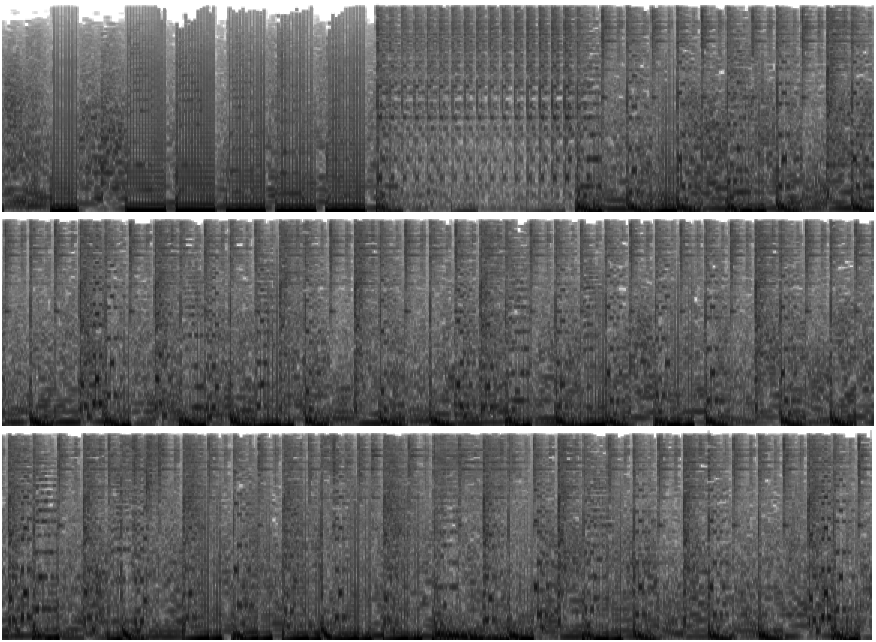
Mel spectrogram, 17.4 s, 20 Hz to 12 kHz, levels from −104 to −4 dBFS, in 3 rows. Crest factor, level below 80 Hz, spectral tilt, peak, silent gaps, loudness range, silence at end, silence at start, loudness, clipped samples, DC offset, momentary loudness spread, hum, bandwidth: 10 dB; -12 dBFS; -4 dB/octave; 0 dBFS; none; 1 LU; 0 s; 0 s; -12 LUFS; under 0.1%; under 0.1%; 4 LU; none; 11.5 kHz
